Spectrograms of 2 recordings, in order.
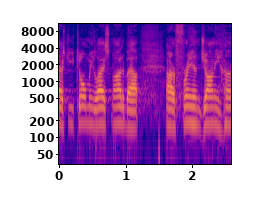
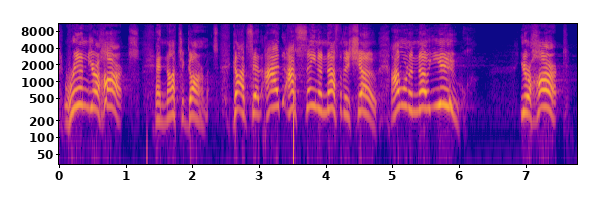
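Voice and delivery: higher, louder voice of God pleading; preaching at full force; 9 semitones higher, 7 dB louder, slower than usual. Acted. Preacher voicing God calling the church to break it up, loud and raised. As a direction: cry out God's demand for the heart.

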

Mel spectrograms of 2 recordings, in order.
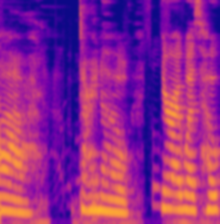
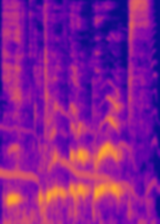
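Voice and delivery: much higher cooing at the dog; very high pet-talk; 14 semitones higher than usual. Real, not acted. Talking to her dog.

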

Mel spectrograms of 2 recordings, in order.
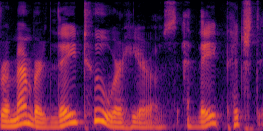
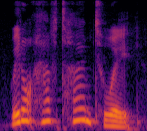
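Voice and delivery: urgent call; 10 semitones higher than usual. A narrator's reading. Gertie answering her crime-fighting partner, mild urgent shout. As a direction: call back urgently, pitch jumping up. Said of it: "Gertie shouted back".

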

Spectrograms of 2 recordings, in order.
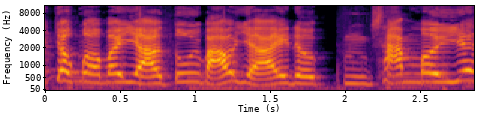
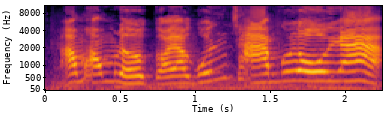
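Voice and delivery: ordinary talk, nothing marked

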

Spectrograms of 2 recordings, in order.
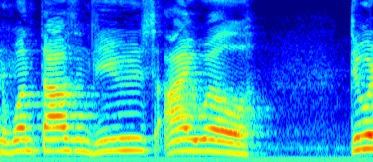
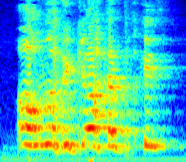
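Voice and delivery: loud desperate plea; 7 semitones higher, 11 dB louder, much slower than usual. Real, not acted. Mouth burning, pleading.

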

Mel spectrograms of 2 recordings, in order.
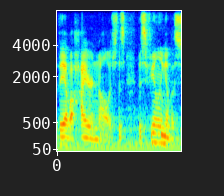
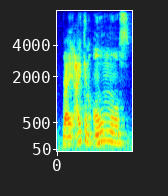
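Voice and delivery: usual speaking voice

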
